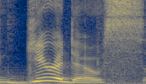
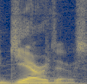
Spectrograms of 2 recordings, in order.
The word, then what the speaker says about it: Gyarados: Because in Japanese it's Gyarados.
